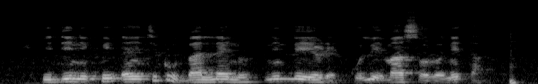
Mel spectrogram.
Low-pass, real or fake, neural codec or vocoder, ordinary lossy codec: 14.4 kHz; real; none; none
